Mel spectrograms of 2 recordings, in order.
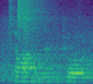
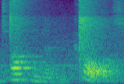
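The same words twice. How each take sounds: First: The main stress falls on Tottenham. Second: The main stress falls on Court. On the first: "when it's followed by road" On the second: "main stress on the court"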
